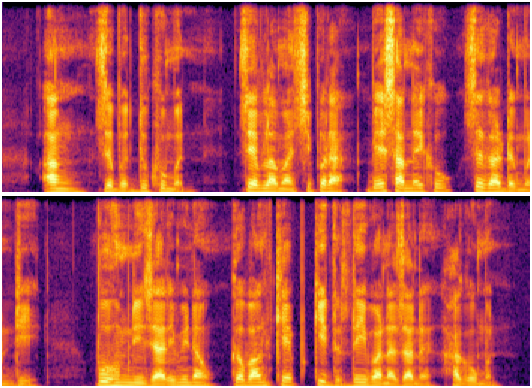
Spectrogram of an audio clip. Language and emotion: Bodo, sad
